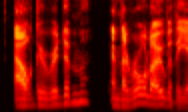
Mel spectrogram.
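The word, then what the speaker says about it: algoriddim: called algorithm and they're all over the apple ecosystem there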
